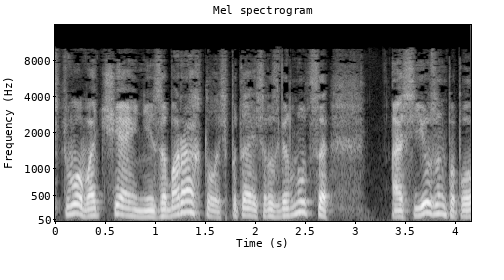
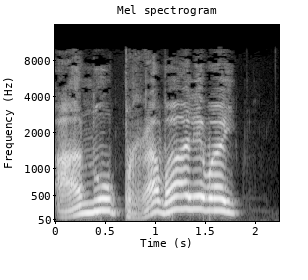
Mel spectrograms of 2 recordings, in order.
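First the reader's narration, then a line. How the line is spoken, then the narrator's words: Commanding teacher's yell. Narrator (Russian): Сьюзан призвала себе на помощь всю унаследованную мощь смертоносного голоса плюс навыки школьной учительницы младших классов и заорала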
